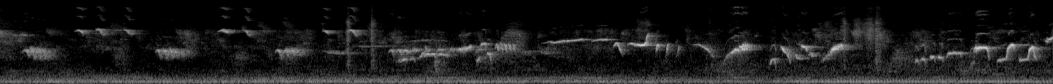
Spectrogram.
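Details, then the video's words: White-rumped shama singing in the morning inside an aviary: a lively run of clear whistled phrases, short rising and falling notes and quick slurred twists, interrupted by sharp clicks and taps, with a low background hum. "Tiếng Chích Chòe Lửa độc lạ hay- lồng avi nuôi chòe lửa"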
